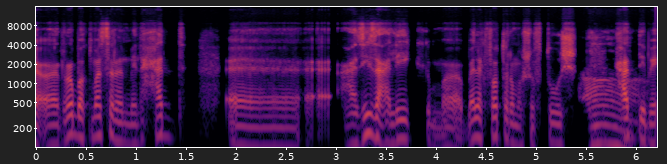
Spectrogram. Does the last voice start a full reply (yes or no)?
no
